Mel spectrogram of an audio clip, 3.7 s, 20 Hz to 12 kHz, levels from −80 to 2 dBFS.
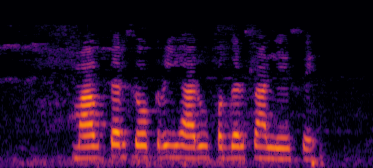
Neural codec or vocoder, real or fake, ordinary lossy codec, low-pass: none; real; MP3, 32 kbps; 7.2 kHz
